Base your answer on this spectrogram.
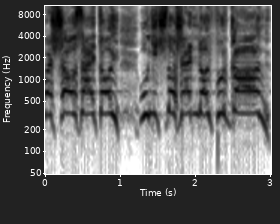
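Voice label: order cover van destroyed, battlechatter, Russian; localized english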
